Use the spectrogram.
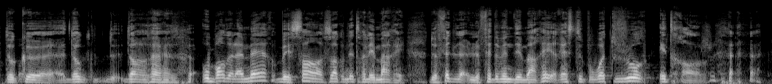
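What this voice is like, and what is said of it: Southern French accent. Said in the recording (French): “un accent du Sud”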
